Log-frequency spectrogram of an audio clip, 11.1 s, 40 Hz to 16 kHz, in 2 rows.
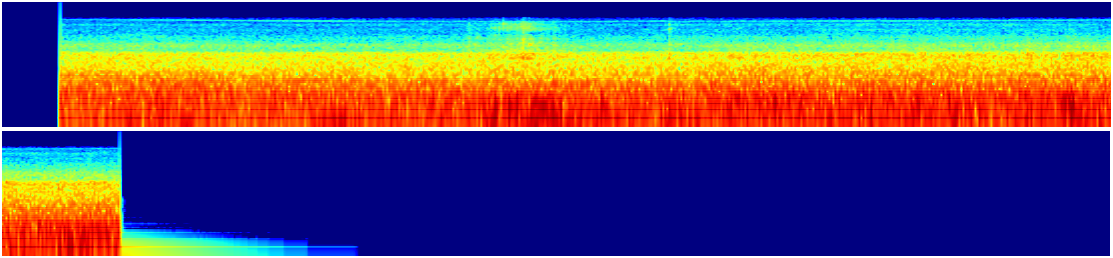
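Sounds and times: road and engine rumble: 0.3s - 6.2s.

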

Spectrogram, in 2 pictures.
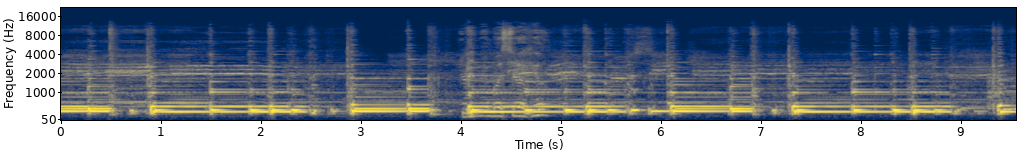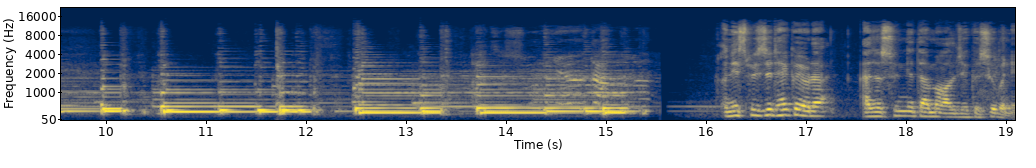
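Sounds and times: ukulele strumming: 0.0s - 16.2s.

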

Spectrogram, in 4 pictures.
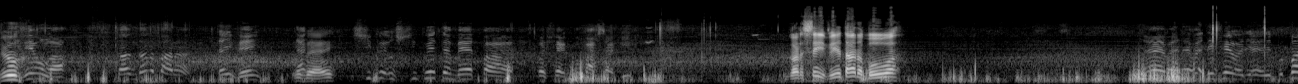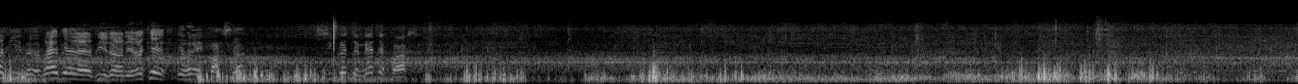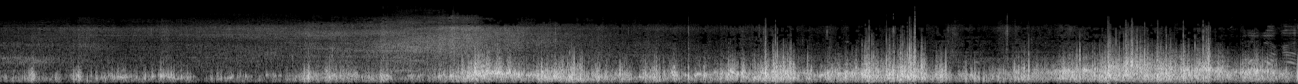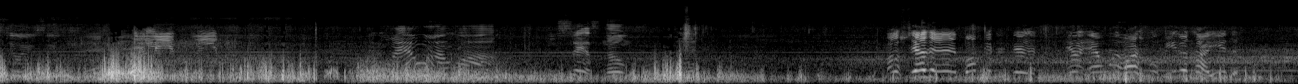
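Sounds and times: wind buffeting microphone: 0.0s - 51.9s
distant model plane motor whine: 14.2s - 38.1s.

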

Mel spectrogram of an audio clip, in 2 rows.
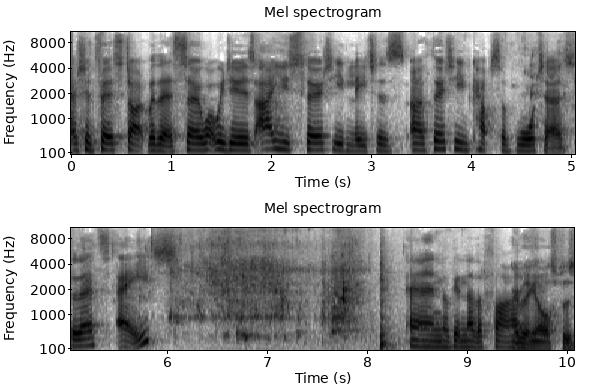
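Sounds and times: water pouring into metal pot: 4.4s - 8.1s.

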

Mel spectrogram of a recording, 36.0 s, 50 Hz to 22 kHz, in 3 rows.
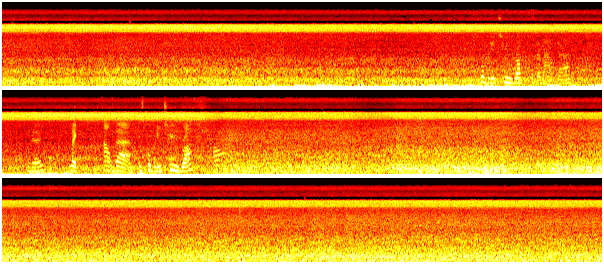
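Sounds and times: high-pitched insect chorus: 0.0s - 36.0s
wind noise: 5.2s - 18.9s.

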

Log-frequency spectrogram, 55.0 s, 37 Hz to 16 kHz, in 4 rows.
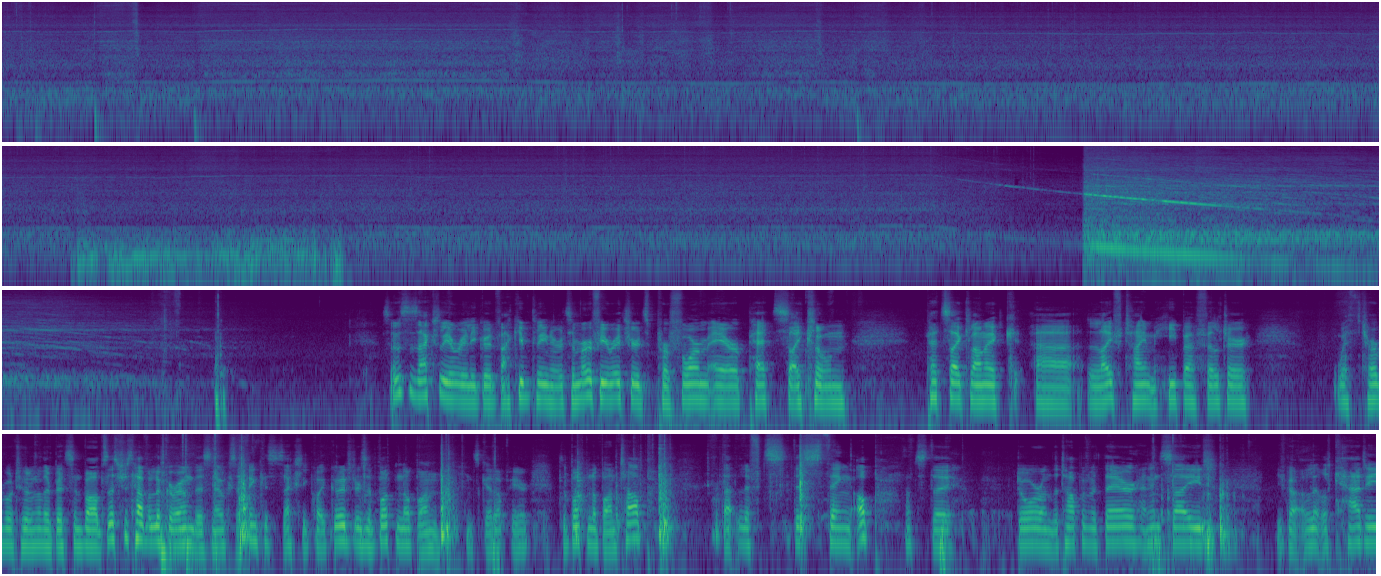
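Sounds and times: vacuum cleaner motor whine: 0.0s - 30.0s, 42.5s - 43.9s
vacuum motor winding down: 0.0s - 30.0s
vacuum sucking up debris: 14.1s - 19.2s.

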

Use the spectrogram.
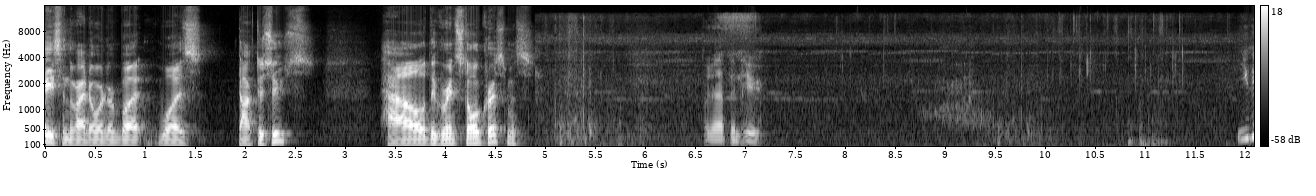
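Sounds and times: faint forest ambience: 0.0s - 12.0s
small clicks and rustles: 7.9s - 11.9s.

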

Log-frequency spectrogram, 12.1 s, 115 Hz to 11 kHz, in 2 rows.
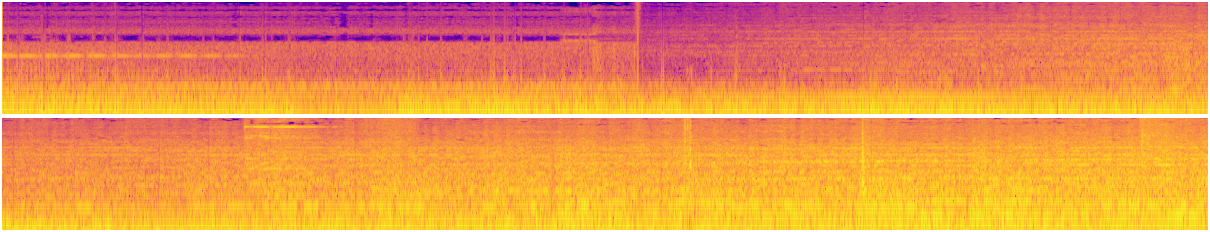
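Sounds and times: low rumbling suspense drone: 0.0s - 12.0s.

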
